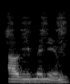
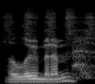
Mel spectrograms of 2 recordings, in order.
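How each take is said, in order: First: The word is said the British way. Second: The word is said the American way. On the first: "being British, we changed it" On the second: "as they say in, you guys stay in the States"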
